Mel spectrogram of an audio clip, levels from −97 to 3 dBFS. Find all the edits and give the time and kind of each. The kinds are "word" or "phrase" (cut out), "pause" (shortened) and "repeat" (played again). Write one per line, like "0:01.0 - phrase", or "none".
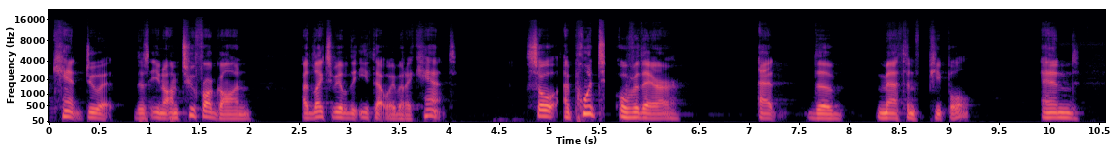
0:01.0 - word
0:05.5 - word
0:08.7 - word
